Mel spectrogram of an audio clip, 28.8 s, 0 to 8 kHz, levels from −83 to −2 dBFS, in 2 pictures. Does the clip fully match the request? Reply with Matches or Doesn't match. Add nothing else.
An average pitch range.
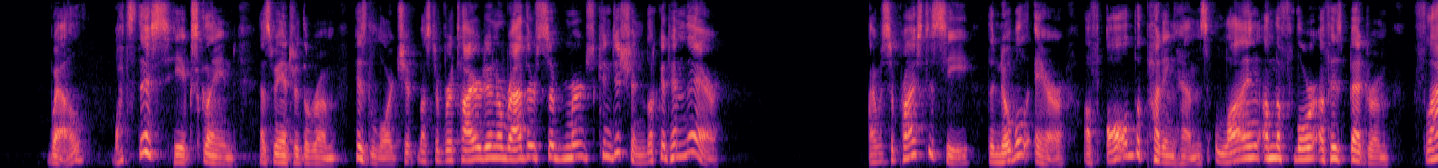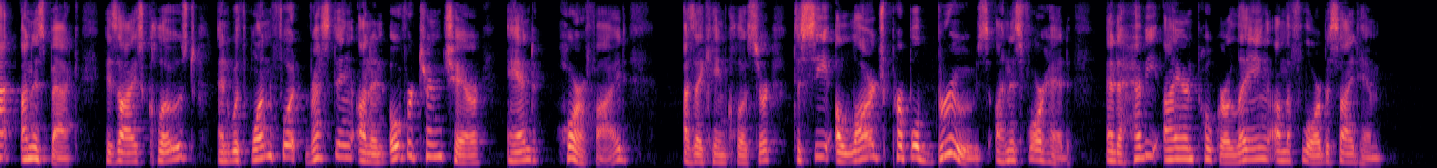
Doesn't match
